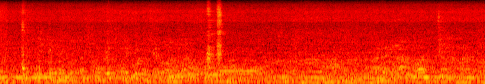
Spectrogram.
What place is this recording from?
restaurant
